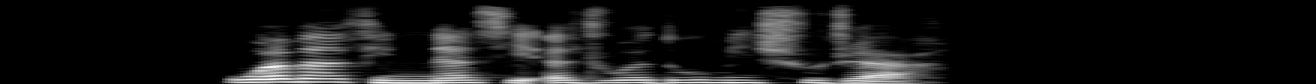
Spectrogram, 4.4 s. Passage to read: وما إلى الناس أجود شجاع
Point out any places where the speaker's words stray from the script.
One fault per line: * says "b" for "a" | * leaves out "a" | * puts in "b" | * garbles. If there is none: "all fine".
* says "في" for "إلى"
* puts in "من"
